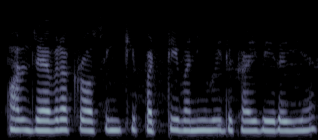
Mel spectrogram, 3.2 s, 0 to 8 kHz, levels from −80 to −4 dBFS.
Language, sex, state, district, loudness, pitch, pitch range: Hindi, female, Chhattisgarh, Raigarh, -36 LUFS, 215 Hz, 210-225 Hz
